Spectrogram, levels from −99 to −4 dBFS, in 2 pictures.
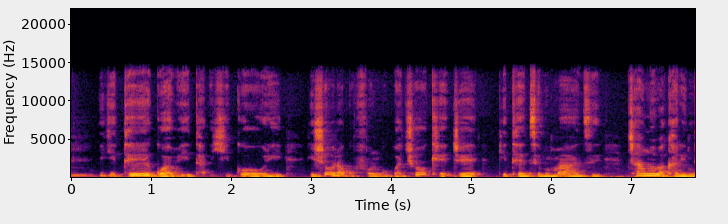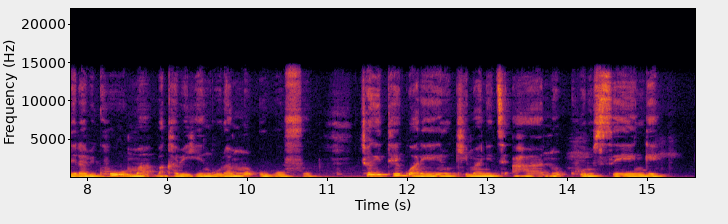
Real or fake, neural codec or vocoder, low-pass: real; none; 14.4 kHz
